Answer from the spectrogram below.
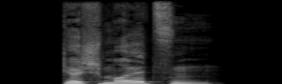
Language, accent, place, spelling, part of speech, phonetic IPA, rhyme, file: German, Germany, Berlin, geschmolzen, adjective / verb, [ɡəˈʃmɔlt͡sn̩], -ɔlt͡sn̩, De-geschmolzen.ogg
- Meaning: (verb) past participle of schmelzen: melted; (adjective) 1. molten 2. melted, liquefied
